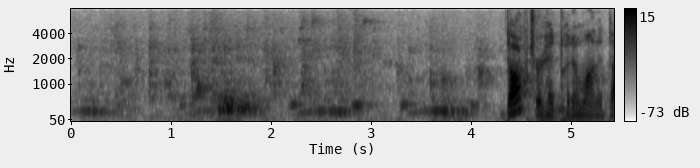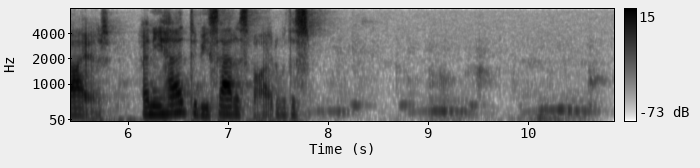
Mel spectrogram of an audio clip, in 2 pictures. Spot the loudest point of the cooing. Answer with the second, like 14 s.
2 s.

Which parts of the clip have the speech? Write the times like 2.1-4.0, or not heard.
4.3-7.8.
